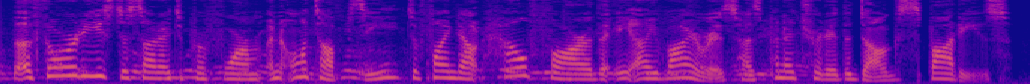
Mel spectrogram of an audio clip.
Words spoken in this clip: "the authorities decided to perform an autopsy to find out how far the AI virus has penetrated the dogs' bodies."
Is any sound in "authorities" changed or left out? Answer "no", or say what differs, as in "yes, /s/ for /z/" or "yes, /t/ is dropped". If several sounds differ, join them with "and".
no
